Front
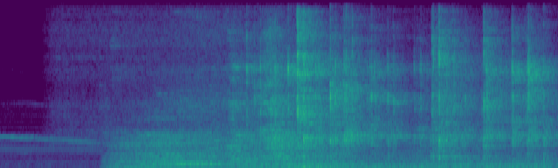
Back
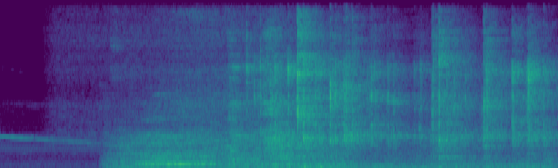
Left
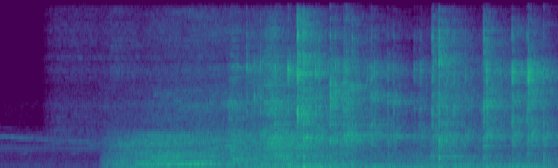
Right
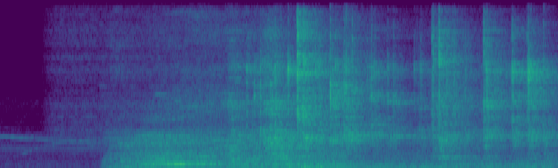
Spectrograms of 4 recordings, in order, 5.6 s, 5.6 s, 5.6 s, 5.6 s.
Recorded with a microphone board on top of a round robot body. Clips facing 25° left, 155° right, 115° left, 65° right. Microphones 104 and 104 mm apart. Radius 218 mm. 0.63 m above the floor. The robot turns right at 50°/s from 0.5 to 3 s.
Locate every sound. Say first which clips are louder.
1.0 s a sliding door: back 4 dB, even; 160° left, 0.8 m; by 3.5 s 100° right, 0.8 m
2.5 s typing on a keyboard: even, right 1 dB; 55° left, 0.6 m; by 5.5 s 80° left, 0.6 m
